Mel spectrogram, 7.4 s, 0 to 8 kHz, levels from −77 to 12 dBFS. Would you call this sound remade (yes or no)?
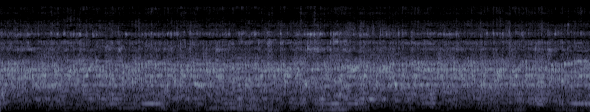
yes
